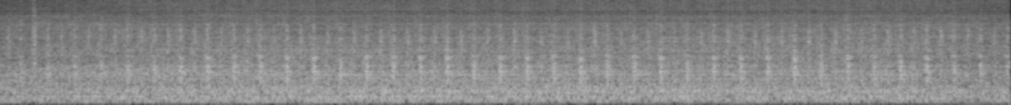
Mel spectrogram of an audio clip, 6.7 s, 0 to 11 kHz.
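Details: 1996 Chevrolet Blazer 4.3L V6 at idle, still holds oil pressure: steady even deep knock close to three a second from the oil pan, began after starter housing cracked off; owner suspects damaged crank bearing.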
